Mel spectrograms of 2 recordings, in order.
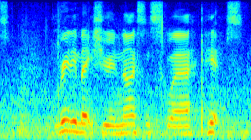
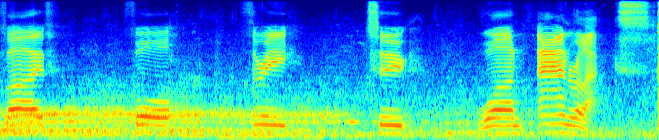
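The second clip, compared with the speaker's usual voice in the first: loud countdown; 3 dB louder, much slower than usual. Real, not acted. Coach counting down final seconds.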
